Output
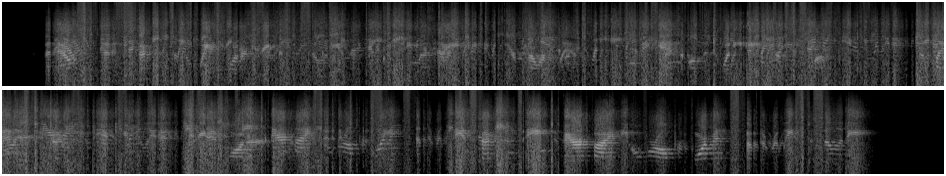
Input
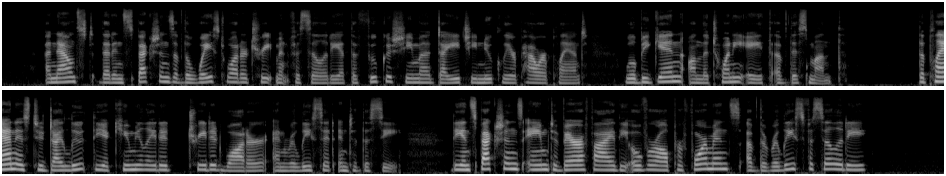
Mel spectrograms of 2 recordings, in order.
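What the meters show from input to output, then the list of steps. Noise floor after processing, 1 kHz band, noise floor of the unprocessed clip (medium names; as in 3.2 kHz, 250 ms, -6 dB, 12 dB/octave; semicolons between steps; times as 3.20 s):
-67 dBFS, -7.5 dB, -65 dBFS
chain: high-pass 1.3 kHz 24 dB/octave; de-esser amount 45%; peak limiter -17.5 dBFS, peak gain reduction 11.5 dB; ever faster or slower copies 176 ms, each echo +4 st, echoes 3; on a send: flutter echo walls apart 11 m, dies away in 0.38 s; on the sum: delay time shaken by noise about 3.9 kHz, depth 0.046 ms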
